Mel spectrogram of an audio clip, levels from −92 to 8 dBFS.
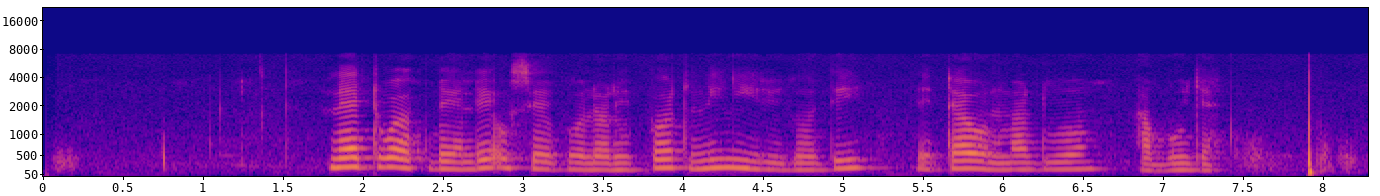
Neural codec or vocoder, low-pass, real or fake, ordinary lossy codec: codec, 16 kHz, 6 kbps, DAC; 7.2 kHz; fake; none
